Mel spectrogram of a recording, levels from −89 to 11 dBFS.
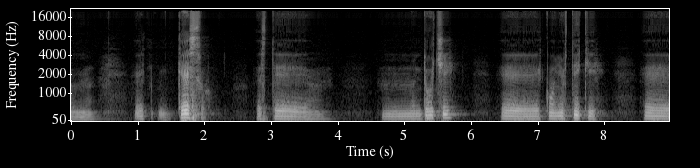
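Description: Throughout, the speech turns grainy and rough as starved bands are noise-filled, likely Opus compression near 24 kbps; bandwidth still reaches 20.2 kHz.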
